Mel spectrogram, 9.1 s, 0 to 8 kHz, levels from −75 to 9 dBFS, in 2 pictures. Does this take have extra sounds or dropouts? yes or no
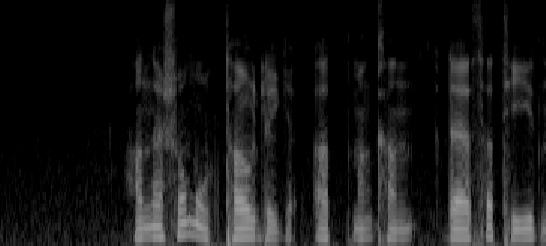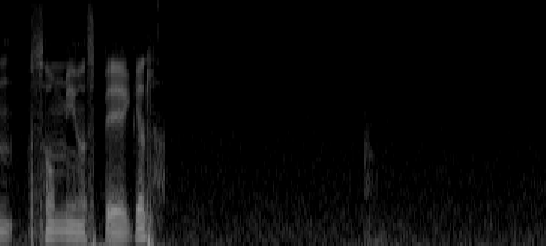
no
